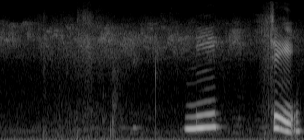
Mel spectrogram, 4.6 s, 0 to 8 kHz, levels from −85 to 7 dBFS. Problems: constant background noise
